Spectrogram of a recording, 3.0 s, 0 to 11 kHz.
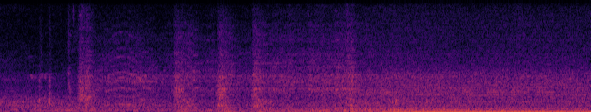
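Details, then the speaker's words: Flood-damaged car with 54,000 miles: uneven starter churning about two seconds, then catches into a rough low idle with white smoke, possibly water from exhaust, not confirmed in engine; check engine light on. "dang a little bit of white smoke but water could have just went in there from the exhaust but not saying it's in the engine"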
